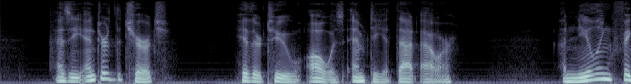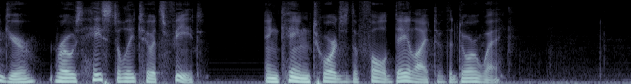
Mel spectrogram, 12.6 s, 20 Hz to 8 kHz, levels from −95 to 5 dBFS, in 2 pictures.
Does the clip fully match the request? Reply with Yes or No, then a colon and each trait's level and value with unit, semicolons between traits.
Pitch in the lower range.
Yes: low, 115 Hz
